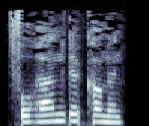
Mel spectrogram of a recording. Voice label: "vorangekommen", German; adjectives

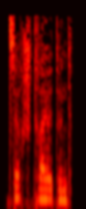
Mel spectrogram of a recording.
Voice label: "zerstreitend", German; adjectives

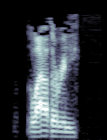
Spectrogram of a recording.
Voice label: "lathery", english

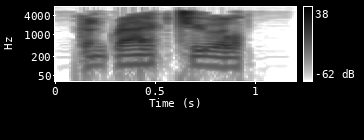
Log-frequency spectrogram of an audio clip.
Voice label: "contractual", English; adjectives

